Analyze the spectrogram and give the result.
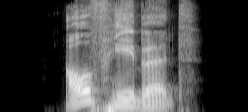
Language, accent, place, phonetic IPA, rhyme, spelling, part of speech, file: German, Germany, Berlin, [ˈaʊ̯fˌheːbət], -aʊ̯fheːbət, aufhebet, verb, De-aufhebet.ogg
- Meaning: second-person plural dependent subjunctive I of aufheben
